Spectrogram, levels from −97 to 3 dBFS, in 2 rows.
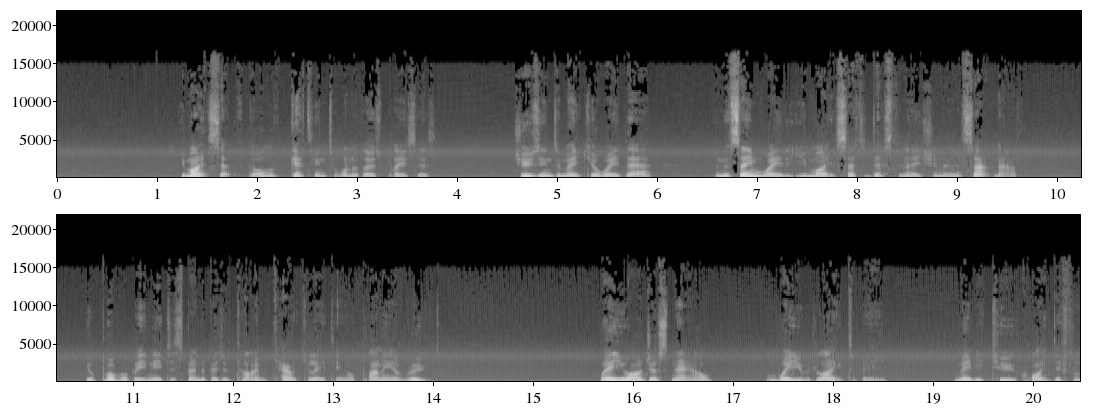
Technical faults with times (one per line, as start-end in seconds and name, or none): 0.00-20.48 mains buzz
